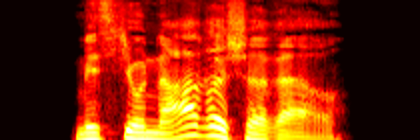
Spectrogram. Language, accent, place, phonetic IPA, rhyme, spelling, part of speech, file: German, Germany, Berlin, [mɪsi̯oˈnaːʁɪʃəʁɐ], -aːʁɪʃəʁɐ, missionarischerer, adjective, De-missionarischerer.ogg
- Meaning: inflection of missionarisch: 1. strong/mixed nominative masculine singular comparative degree 2. strong genitive/dative feminine singular comparative degree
